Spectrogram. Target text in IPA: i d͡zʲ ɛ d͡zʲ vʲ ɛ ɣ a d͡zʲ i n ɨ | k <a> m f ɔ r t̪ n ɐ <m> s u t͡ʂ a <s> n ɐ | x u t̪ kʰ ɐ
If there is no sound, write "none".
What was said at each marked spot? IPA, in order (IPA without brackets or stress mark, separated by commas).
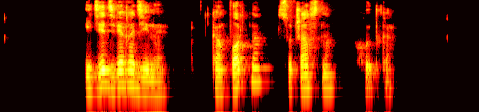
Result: a, none, s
